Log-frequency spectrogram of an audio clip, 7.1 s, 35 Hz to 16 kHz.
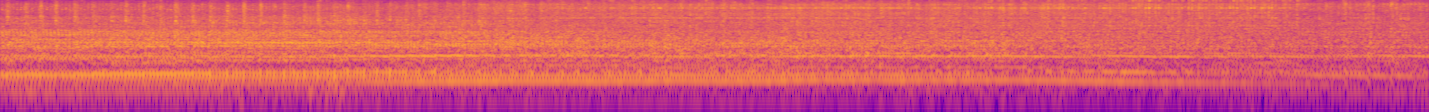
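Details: Mobylette X1 two-stroke moped after an engine rebuild, timing about 24 degrees BTDC. It labours and burbles unevenly at full throttle, sagging toward a stall, then stalls. Badly over-rich mixture.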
